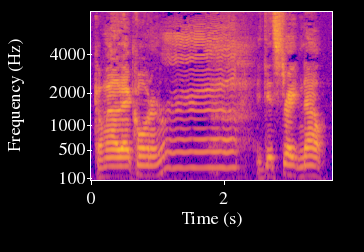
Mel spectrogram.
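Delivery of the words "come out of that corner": high, slow stretched phrase; drawn out. Retold or imitated. Drawn-out high retelling of the corner.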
